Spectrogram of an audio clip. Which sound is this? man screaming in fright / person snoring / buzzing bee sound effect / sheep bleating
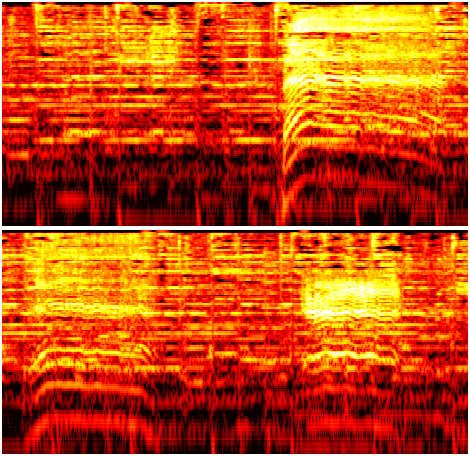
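sheep bleating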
